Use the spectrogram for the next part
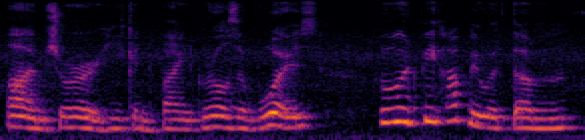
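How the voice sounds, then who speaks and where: A woman's voice: fairly low pitch, a little slow, mellow, pitched below the performer's own voice, close to an everyday voice, poor audio. A woman voicing a solemn, kindly king of a toy island in a children's storybook. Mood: solemn, caring. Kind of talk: children's storybook read-aloud.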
